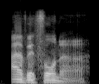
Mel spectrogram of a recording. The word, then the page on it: avifauna: British English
